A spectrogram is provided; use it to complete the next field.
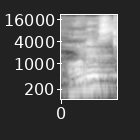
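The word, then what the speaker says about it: honest: ই এস টি অনেস্ট তাহলে এখানে এইচ এর উচ্চারণটা সাইলেন্ট এইচ এর উচ্চারণটা কি সাইলেন্ট এখানে অনেস্ট হবে না উচ্চারণ হলো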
